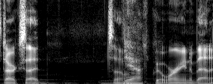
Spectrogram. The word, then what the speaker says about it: Darkseid: found multiple sources that confirmed Jack Kirby himself pronounced it dark side he says it is a German Germanic pronunciation of the of the villain's name out there that pronounce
